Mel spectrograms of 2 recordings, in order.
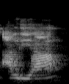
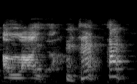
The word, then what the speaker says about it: aliyah: there are certain words everybody knows how to pronounce. So instead of saying aliyah, which is, you know, the naturalization process in Israel, she kept saying, uh, what did she say? Allayia.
